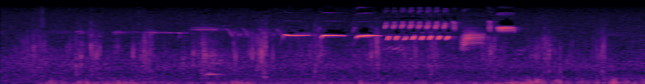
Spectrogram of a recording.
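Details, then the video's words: A song sparrow perched on a Y-shaped twig sings a few clear, even introductory notes, then a rapid buzzy trill and a quick falling slur, over a steady low rumble of wind. "Singing song sparrow"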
